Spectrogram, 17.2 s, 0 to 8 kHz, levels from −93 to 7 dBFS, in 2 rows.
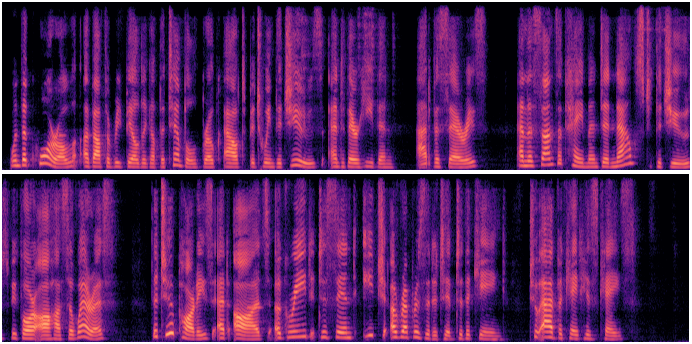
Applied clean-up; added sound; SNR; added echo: neural mask model DeepFilterNet 3.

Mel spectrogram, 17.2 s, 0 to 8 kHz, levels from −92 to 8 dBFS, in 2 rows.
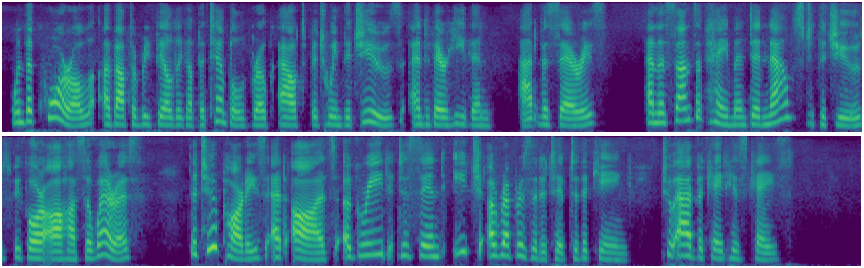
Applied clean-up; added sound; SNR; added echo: neural mask model Resemble Enhance denoiser.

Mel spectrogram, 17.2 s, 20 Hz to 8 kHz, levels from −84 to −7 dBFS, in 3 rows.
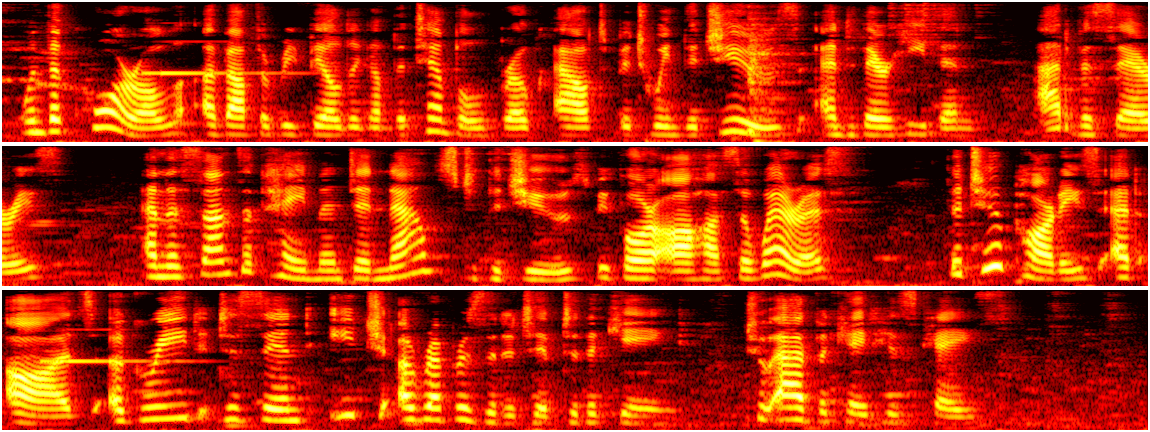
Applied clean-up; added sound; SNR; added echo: classical method log-MMSE.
